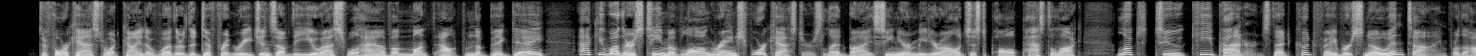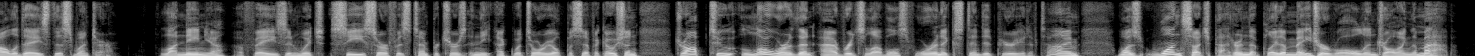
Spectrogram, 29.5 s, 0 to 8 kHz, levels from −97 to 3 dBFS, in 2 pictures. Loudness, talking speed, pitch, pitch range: -18 LUFS, 175 wpm, 130 Hz, 115-170 Hz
